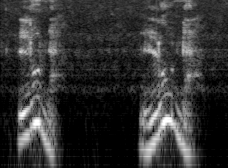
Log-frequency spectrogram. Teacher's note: La sílaba átona sería na.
